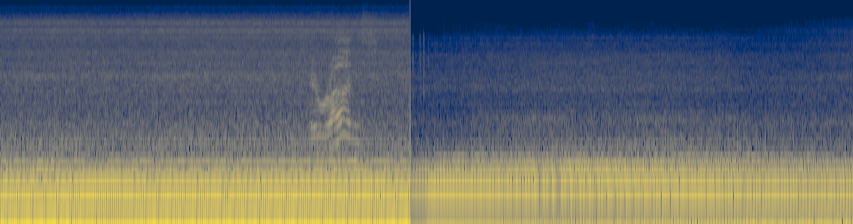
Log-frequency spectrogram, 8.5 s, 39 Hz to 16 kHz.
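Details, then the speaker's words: MK3 Toyota Supra after the Crispics igniter-ground mod and with the igniter now plugged in properly, previously not firing: low, even idle pulsing about four times a second and settling without stumbles, much smoother and calmer than before; ignition firing cleanly. "so it's definitely idling a lot smoother start it up really nice too it's calming down was an aggravated before it was very"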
